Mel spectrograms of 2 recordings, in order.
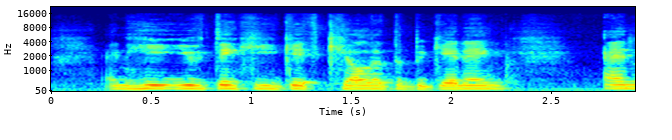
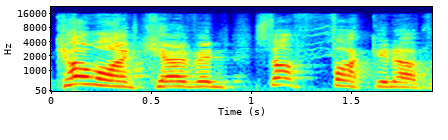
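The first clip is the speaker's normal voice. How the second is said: much higher, much louder mock yell at Kevin; exasperated yell; 8 semitones higher, 12 dB louder than usual. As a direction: blast the scolding at the hapless sidekick. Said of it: "he's like, he's like".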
